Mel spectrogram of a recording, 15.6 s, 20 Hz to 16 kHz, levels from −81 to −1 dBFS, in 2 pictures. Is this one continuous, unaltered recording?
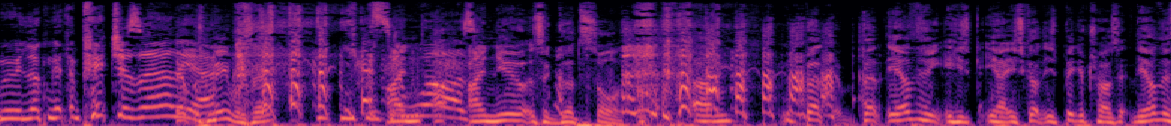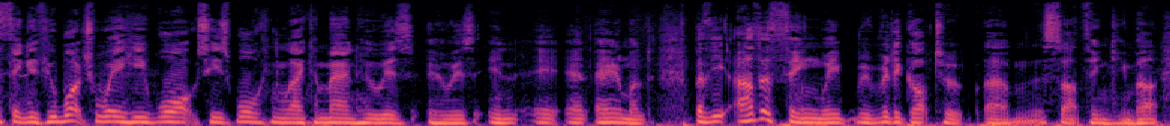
yes; 0 cuts

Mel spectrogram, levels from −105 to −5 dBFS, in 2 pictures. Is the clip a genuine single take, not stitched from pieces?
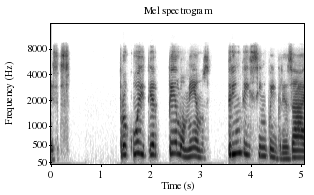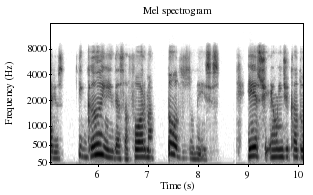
no; 1 cut; at 1.3 s

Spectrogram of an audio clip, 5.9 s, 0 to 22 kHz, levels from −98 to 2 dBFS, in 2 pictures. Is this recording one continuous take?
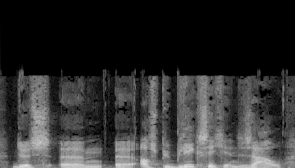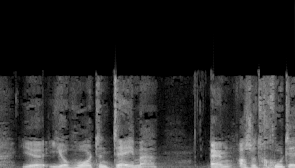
yes; 0 cuts

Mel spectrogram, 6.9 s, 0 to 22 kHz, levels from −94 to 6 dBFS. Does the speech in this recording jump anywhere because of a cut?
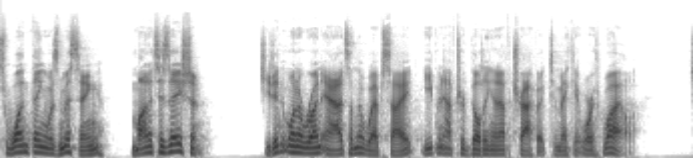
yes; 1 cut; at 2.4 s

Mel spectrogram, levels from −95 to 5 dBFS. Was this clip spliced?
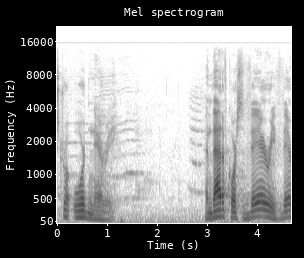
no; 0 cuts

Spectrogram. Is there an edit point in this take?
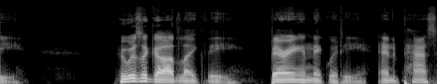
no; 0 cuts

